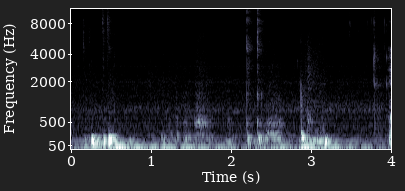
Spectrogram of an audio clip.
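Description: Computer keyboard being typed on: scattered key clicks in a few short runs.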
